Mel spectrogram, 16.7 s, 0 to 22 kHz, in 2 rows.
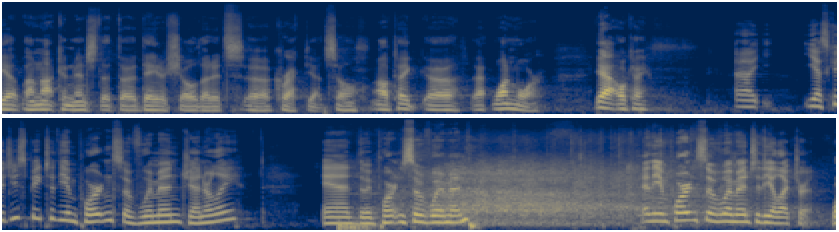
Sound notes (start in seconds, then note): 11.9 laugh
